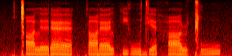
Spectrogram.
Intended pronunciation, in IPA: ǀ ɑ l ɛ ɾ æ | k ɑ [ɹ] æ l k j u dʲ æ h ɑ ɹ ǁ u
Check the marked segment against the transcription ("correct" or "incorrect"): incorrect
